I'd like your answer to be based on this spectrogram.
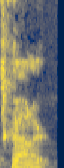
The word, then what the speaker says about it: Goedert: Now, what makes the Eagles so interesting is that their other tight end, Dallas Goedert, however you pronounce his last name. – I think it's Goddard.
